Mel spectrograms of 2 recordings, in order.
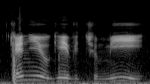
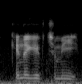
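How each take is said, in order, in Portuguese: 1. Cada palavra é pronunciada completamente e separadamente. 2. As palavras pequenas são reduzidas a schwa. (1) "Não falam assim, soletrando palavra por palavra na frase" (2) "Reduzindo a schwa"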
